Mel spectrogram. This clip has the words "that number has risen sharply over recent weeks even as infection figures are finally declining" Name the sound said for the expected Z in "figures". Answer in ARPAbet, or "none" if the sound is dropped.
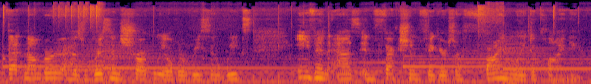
Z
